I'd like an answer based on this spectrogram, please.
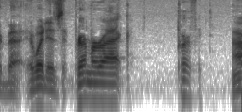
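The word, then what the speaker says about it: Primorac: What is it, Primorak?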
